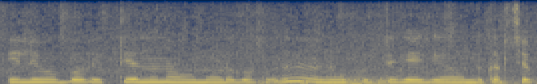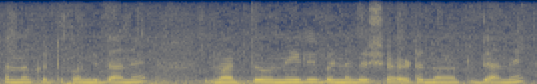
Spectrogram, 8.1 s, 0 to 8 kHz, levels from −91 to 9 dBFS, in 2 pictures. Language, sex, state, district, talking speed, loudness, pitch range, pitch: Kannada, female, Karnataka, Dakshina Kannada, 120 wpm, -15 LUFS, 225-240 Hz, 230 Hz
